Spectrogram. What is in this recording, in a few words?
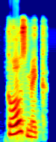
"cosmic", Indian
